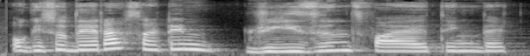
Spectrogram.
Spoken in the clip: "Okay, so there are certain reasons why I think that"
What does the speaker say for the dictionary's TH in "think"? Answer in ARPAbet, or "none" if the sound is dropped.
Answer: T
